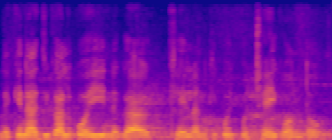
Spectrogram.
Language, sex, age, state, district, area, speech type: Sindhi, female, 30-45, Delhi, South Delhi, urban, spontaneous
